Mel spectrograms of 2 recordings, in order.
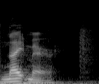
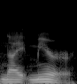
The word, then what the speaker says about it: nightmare: your headphones on it's nightmare nightmare no not night mirror it's nightmare okay go ahead nightmare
